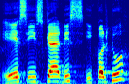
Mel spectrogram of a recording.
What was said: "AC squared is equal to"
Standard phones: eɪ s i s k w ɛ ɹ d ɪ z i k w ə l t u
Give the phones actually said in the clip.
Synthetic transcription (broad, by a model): eɪ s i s k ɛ d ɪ s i k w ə l t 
